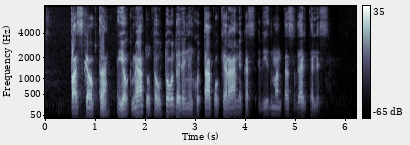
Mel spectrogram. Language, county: Lithuanian, Vilnius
